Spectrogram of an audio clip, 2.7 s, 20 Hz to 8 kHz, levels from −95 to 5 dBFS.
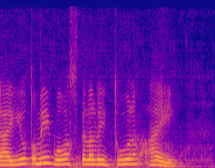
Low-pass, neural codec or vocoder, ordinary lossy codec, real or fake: none; codec, 16 kHz, 4.8 kbps, FACodec; none; fake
